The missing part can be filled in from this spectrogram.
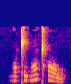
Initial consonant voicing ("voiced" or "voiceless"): voiced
